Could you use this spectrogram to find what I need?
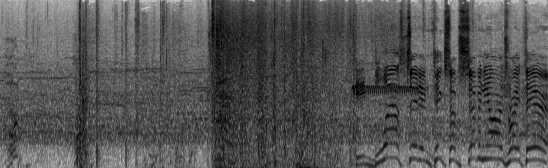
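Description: Armoured players crash into each other with heavy thuds.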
